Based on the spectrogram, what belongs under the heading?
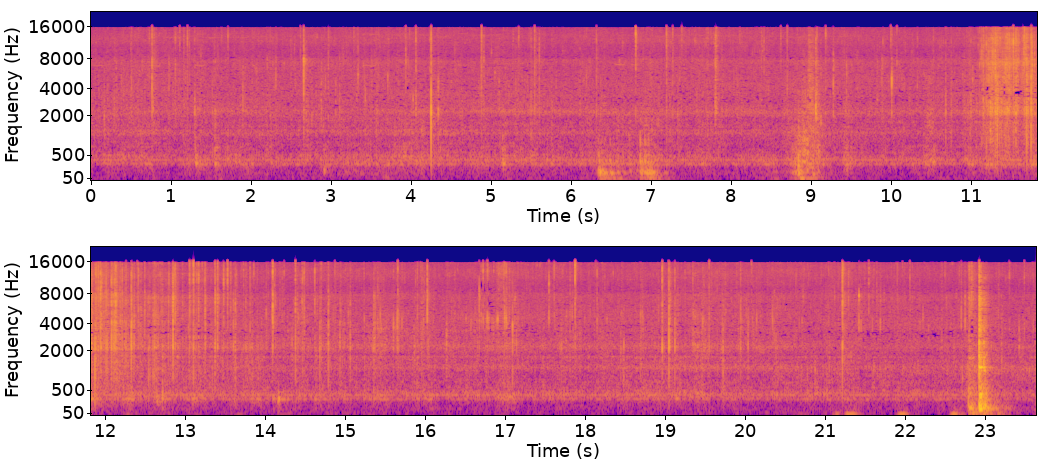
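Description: Dumplings pan-frying in olive oil on an electric griddle: a steady sizzle with scattered crackles. The sizzle swells louder for about two seconds near the middle as tongs move the dumplings, with a few soft knocks elsewhere.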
